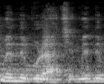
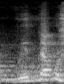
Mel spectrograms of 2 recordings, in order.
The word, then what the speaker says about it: মেদিনীপুর: আমরা মেদিনীপুর শহরে তুমি দেখো না কেউ, আমরা মেদিনীপুর বলি যেটা বাংলা নামে, স্টেশনে গেলে ওটা হয়ে যায় মিদনাপুর। আবার কেউ কেউ ইংলিশে মেদিনীপুর হিসাবে লেখে, PORE লেখে, কেউ PUR লেখে।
